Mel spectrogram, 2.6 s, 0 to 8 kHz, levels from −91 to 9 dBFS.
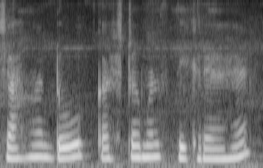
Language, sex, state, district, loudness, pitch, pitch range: Hindi, male, Delhi, New Delhi, -13 LUFS, 200 Hz, 190-215 Hz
